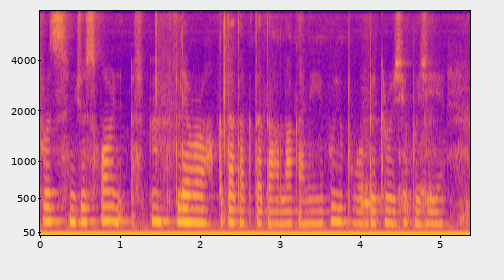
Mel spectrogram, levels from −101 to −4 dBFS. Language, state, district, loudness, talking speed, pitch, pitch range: Sumi, Nagaland, Dimapur, -25 LUFS, 110 wpm, 180 Hz, 165-190 Hz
